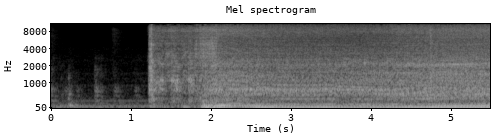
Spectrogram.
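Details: Honda S2000 with 200,000 miles that ran on 3 cylinders, after spark plugs, valve adjustment, injector cleaning and new pulley bearing: quick crank and catch, smooth even idle, no misses or knocks; normal.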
